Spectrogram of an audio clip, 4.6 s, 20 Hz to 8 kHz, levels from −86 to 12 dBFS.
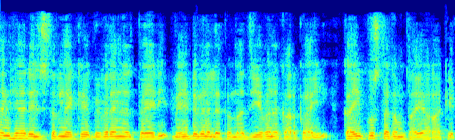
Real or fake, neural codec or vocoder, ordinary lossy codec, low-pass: fake; codec, 16 kHz, 4.8 kbps, FACodec; AAC, 32 kbps; 7.2 kHz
